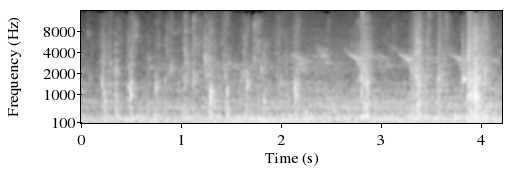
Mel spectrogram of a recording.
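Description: Birds chirping: a string of short calls that slide downward in pitch, coming every fraction of a second, the loudest about four seconds in.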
